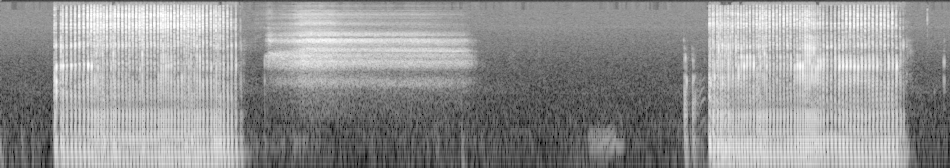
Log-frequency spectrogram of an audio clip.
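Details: Snoring of a sleeping dog lying next to its owners: loud, low, rattling snores about two seconds long, separated by quieter hissing exhales, sounding rather like flatulence.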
